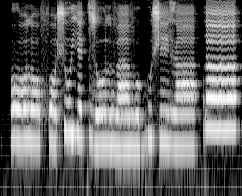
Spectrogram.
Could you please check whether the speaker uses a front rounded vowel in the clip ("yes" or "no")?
no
